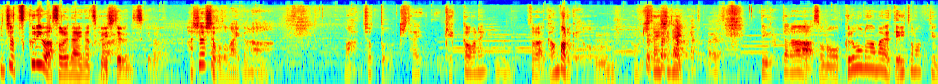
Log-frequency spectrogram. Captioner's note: laughs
